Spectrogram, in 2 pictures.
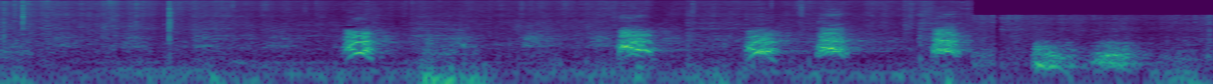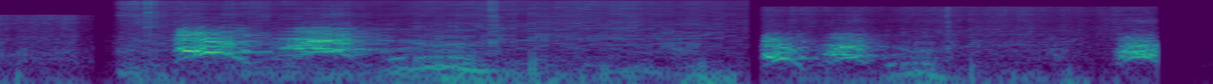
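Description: Hunting dogs barking at a wild boar held at bay: a run of short, sharp barks about half a second to a second apart, then longer rough bouts of barking.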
